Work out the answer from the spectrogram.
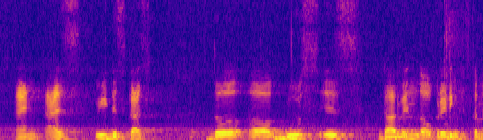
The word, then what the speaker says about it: GOOS: Goose is pronounced as Goose, is Linux, Gorge, which is the architecture is ARM.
